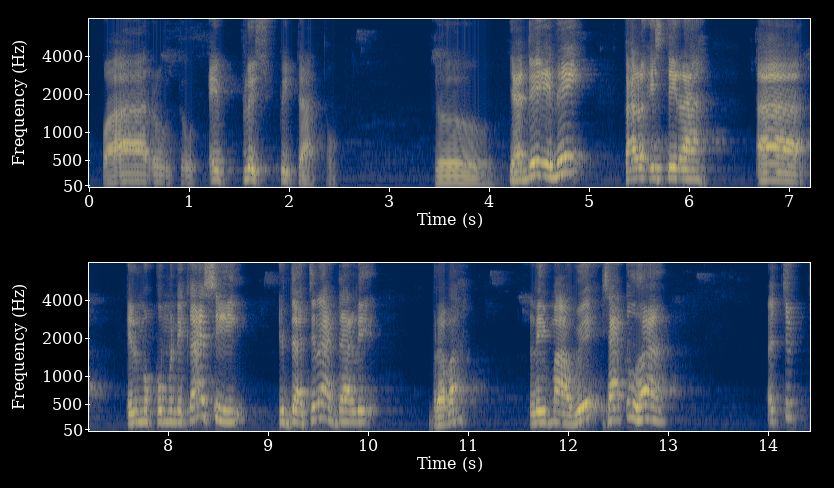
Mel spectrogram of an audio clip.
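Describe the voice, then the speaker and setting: A Javanese-accented man preaching a dawn Quran study, who keeps putting questions to the audience and drops into Javanese phrases. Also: sits high.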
